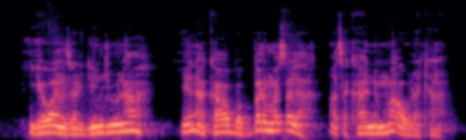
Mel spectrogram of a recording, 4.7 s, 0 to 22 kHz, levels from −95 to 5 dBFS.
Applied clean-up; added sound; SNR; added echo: neural mask model Resemble Enhance denoiser.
